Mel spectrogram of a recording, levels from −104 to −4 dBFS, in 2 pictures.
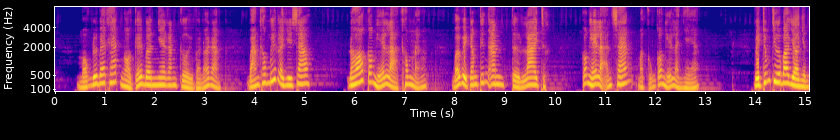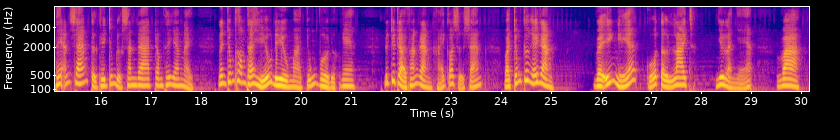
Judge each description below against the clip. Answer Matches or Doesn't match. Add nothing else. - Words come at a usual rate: Matches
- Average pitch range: Doesn't match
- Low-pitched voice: Doesn't match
